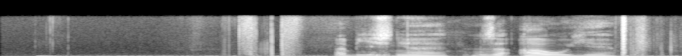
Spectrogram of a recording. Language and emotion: Russian, sad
